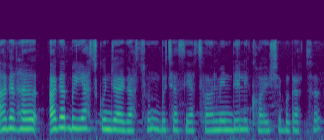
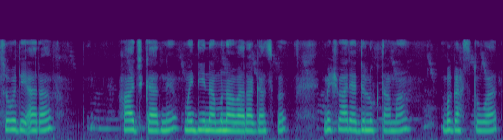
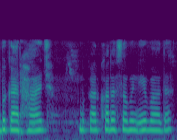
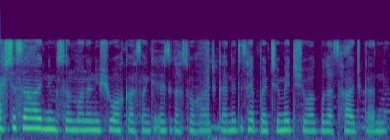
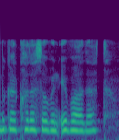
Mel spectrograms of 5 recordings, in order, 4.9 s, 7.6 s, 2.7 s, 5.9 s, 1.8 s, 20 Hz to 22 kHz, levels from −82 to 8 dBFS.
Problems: background sounds at intervals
